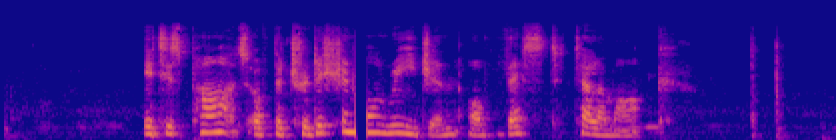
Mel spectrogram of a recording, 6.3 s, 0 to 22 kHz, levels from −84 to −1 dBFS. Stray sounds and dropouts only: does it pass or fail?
fail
